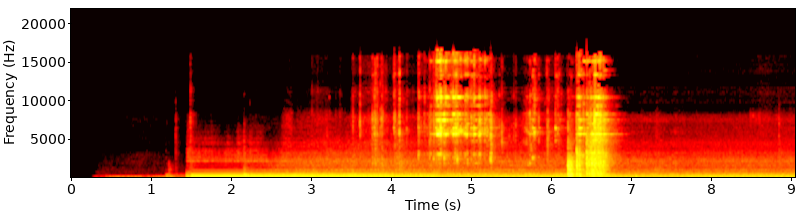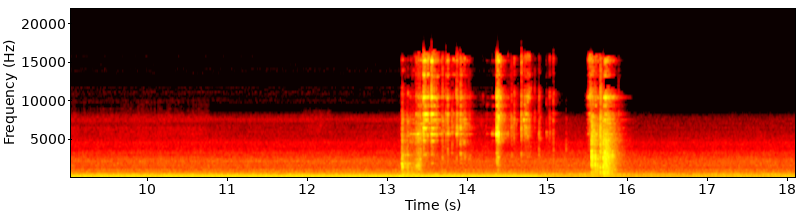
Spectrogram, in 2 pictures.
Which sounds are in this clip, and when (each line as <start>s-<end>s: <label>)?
1.4s-18.1s: microwave
3.5s-6.9s: keys
13.1s-16.1s: keys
